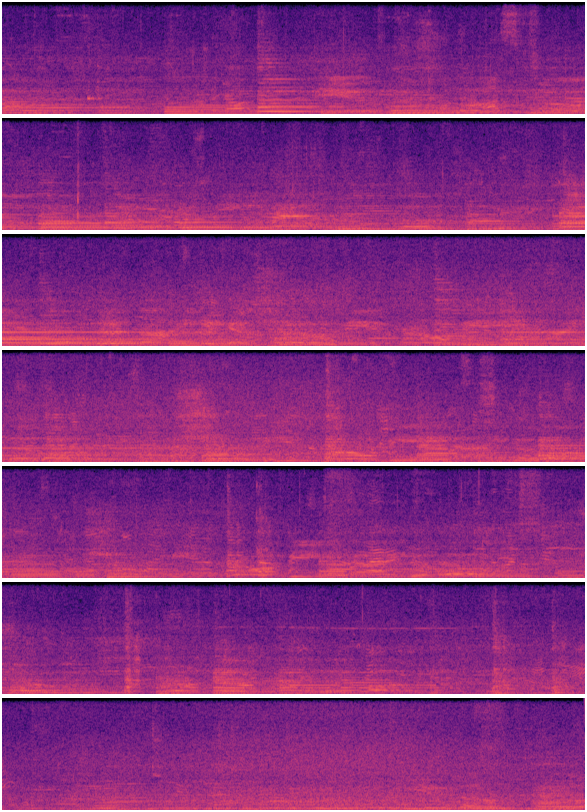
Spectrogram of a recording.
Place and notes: Calçadão de Londrina: Músico de rua: violonista (amplificado) - Músico de rua: violonista (amplificado) / Street musician: guitarist (amplified)
Panorama sonoro: músico de rua cantando e tocando a música “Sangue latino” de Ney Matogrosso com auxílio de microfone e caixa amplificadora, no Calçadão de Londrina nas proximidades da Praça Marechal Floriano Peixoto. Algumas pessoas sentavam-se nos bancos em frente ao músico e acompanhavam suas músicas. Outras passavam sem dar atenção e, algumas, contribuíam com algum dinheiro.
Sound panorama: A street musician singing and playing the song "Sangue latino" by Ney Matogrosso with the help of a microphone and amplifier box, on the Londrina boardwalk near Marechal Floriano Peixoto Square. Some people sat on benches in front of the musician and accompanied their music. Others passed without paying attention and some contributed money.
